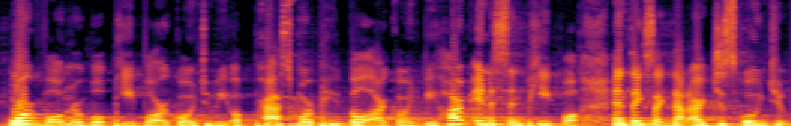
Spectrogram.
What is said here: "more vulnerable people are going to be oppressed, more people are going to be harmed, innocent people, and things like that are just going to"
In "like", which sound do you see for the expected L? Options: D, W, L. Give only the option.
L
